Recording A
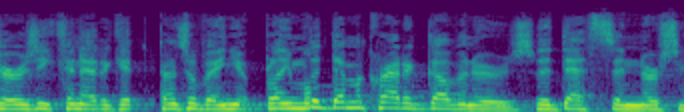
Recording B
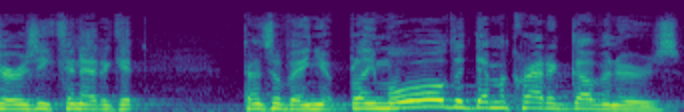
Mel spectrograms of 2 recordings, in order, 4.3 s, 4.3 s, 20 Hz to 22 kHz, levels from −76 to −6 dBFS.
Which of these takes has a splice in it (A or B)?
A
